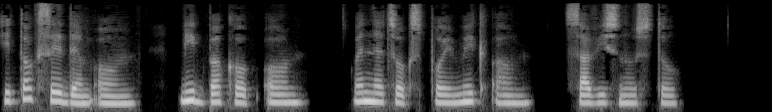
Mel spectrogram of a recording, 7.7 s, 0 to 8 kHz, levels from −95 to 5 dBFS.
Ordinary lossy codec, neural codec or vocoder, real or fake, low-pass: MP3, 32 kbps; codec, 16 kHz, 0.7 kbps, FocalCodec; fake; 7.2 kHz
